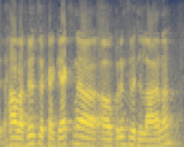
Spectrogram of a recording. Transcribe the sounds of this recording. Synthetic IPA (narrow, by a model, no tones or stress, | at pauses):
ɦaval̥ʏːt̪vœɾ̥kacɛknaawkɾʏnt̪vɪt̪ɪlaːɣana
